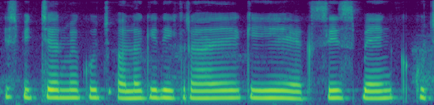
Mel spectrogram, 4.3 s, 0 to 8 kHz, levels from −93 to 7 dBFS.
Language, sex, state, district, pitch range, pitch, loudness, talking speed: Hindi, female, Gujarat, Gandhinagar, 205-220 Hz, 215 Hz, -14 LUFS, 195 wpm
